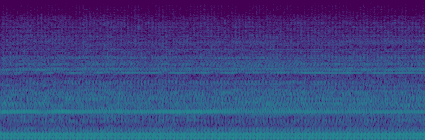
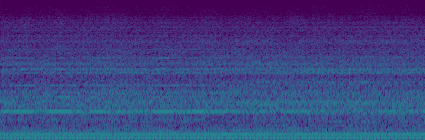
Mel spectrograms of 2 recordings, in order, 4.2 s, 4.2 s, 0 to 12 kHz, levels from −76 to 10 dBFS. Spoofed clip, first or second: second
